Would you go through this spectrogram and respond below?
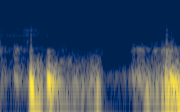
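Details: Mitral stenosis: a low heart sound, a pause, then a low rumbling diastolic murmur that swells before the next beat.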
